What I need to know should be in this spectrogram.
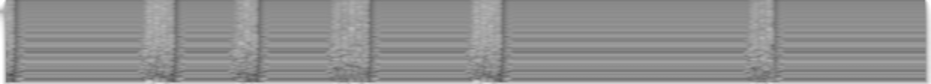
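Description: A gramophone's tone arm clunks softly as it is moved into place.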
